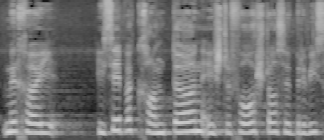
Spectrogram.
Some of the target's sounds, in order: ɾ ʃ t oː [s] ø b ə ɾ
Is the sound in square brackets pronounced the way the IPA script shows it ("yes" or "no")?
yes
